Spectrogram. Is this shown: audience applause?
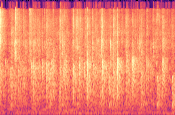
yes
